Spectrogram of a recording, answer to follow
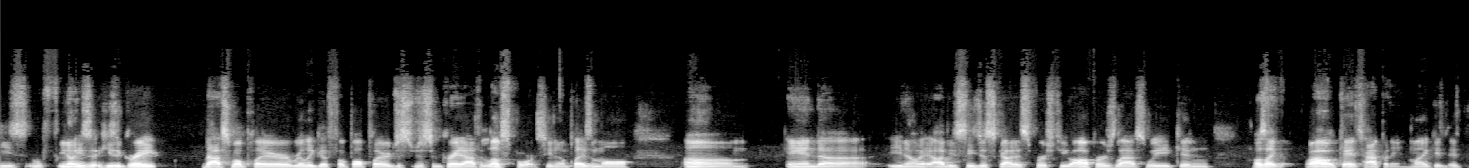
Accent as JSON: {"language": "English", "area": "Orange County", "region": "California", "country": "United States", "tie": "born or raised there", "said": "I grew up in Orange County"}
